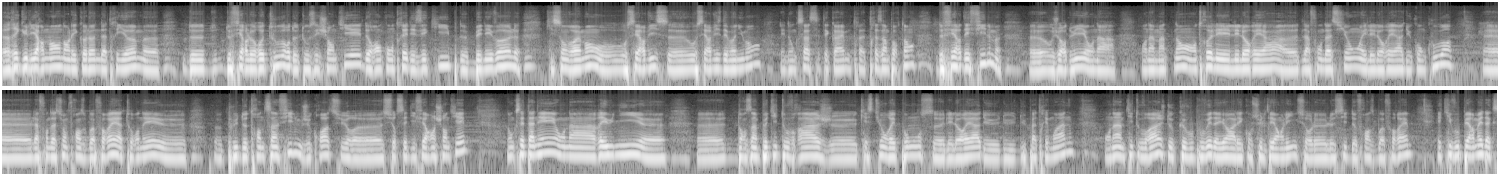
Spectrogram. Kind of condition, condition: setting, busy venue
